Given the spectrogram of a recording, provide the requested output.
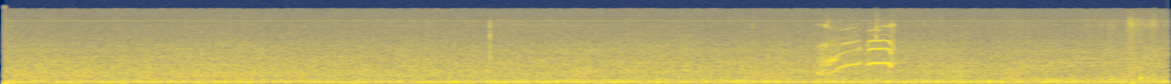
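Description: A Scottish Fold kitten gives a single tiny, high meow that rises and then falls.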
